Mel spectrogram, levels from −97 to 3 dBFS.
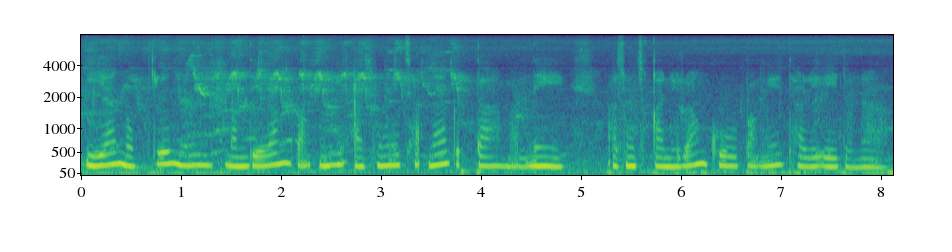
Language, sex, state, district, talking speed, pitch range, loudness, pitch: Garo, female, Meghalaya, North Garo Hills, 90 wpm, 195-225 Hz, -15 LUFS, 210 Hz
